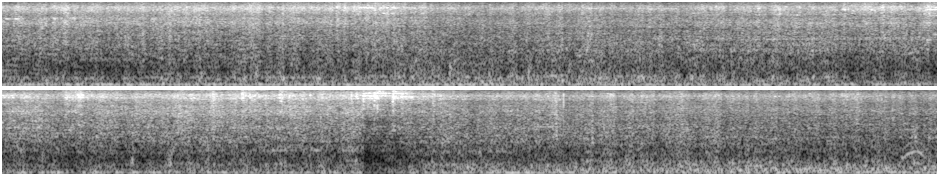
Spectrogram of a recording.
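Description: Freight train's tank cars and covered hopper cars rolling past close by: the steady, continuous noise of steel wheels running on the rails, strongest in the low end.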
